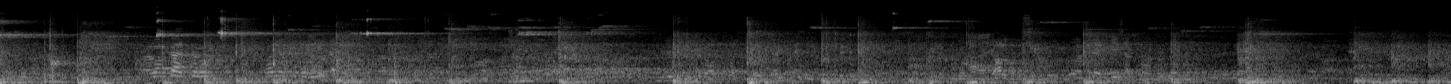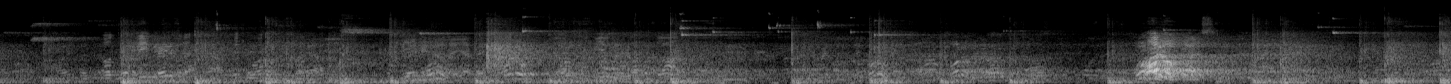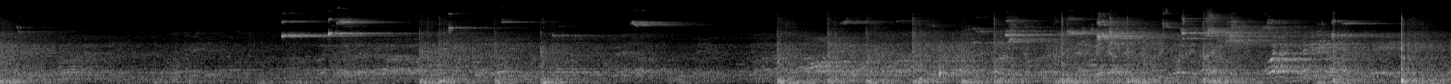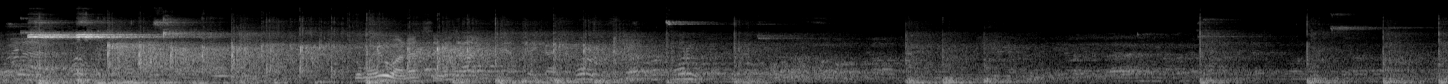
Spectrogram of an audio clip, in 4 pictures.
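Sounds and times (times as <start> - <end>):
sneaker squeaks: 0.0 - 6.8, 7.4 - 24.9, 27.6 - 29.5, 31.8 - 35.9, 36.8 - 45.6, 50.1 - 51.5, 54.9 - 56.0, 56.6 - 58.0
players' voices echoing: 0.0 - 58.0
basketballs bouncing on floor: 42.2 - 45.2.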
